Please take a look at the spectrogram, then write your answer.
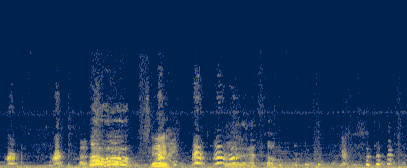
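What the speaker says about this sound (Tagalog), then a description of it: "Dami ng aso." Several dogs bark and yip in short bursts at mid distance in rural Batangas, Philippines, mixed with a whimper, while a person's voice calls out briefly.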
